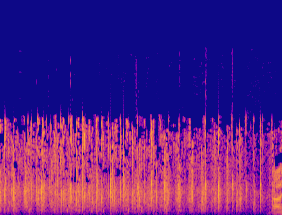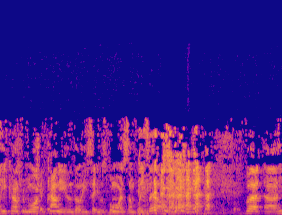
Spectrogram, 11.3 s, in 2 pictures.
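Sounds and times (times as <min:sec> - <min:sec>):
audience applause: 0:00.0 - 0:05.6
speech: 0:05.5 - 0:11.2
laughter: 0:08.4 - 0:10.5.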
